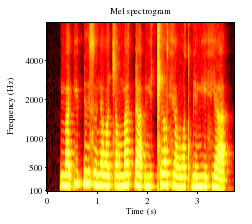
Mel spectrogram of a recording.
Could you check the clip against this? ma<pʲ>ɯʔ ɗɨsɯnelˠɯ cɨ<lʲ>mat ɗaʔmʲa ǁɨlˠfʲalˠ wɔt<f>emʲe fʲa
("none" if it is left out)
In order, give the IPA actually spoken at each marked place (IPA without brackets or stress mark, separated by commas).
pʲ, lˠ, ɓ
